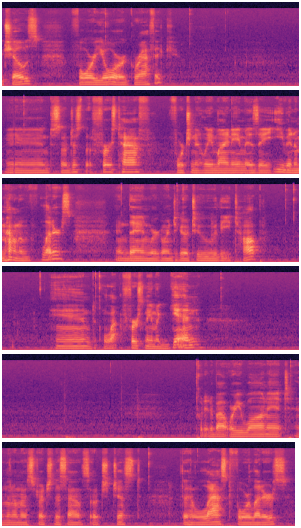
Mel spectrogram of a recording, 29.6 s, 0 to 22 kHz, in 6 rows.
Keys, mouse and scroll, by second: 12.8 click, 24.6 click.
